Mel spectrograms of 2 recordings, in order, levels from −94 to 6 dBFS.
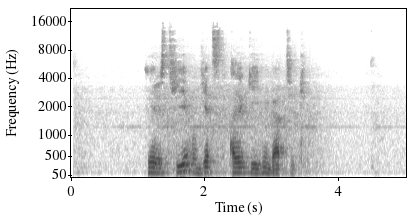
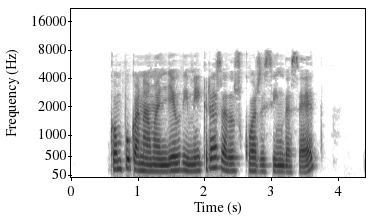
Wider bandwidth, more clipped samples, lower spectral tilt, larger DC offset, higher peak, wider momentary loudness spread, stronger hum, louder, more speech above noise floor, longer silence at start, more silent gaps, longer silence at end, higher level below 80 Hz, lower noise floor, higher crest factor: first, 14 kHz vs 8 kHz; neither; about the same, -5.5 dB/octave vs -6 dB/octave; neither; second, -10 dBFS vs -2 dBFS; first, 11 LU vs 6 LU; neither; second, -29 LUFS vs -17 LUFS; second, 41 dB vs 58 dB; first, 1.1 s vs 0.6 s; neither; first, 1.45 s vs 0.8 s; second, -68 dBFS vs -60 dBFS; second, -69 dBFS vs -75 dBFS; about the same, 20 dB vs 16 dB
